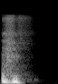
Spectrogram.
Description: Siegfried-Vox-Laugh_kr.wav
